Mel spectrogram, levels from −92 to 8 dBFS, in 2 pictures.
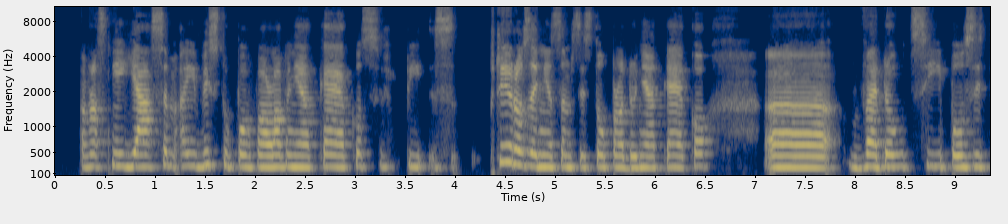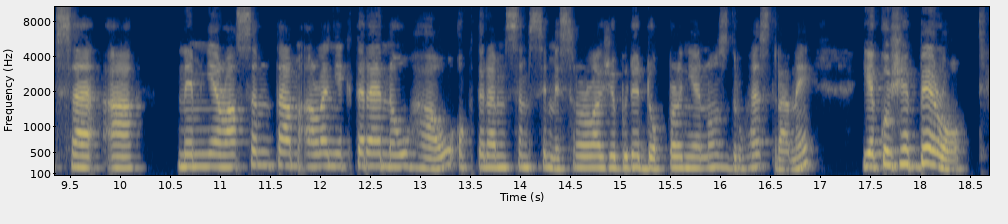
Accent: native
